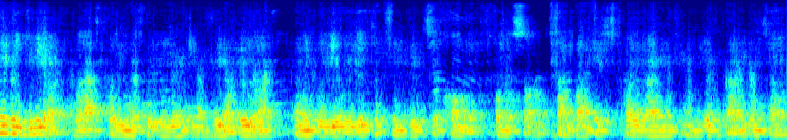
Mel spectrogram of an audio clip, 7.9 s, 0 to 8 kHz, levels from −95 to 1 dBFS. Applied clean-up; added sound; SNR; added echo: neural separator model SepFormer DNS4.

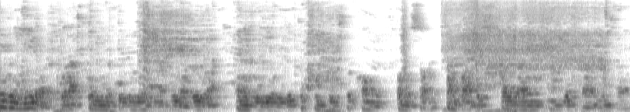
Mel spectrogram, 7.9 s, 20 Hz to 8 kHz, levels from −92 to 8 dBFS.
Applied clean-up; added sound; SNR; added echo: classical method WPE with log-MMSE.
